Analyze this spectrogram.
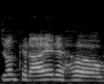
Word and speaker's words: Duncan Idaho: I know that Duncan Idaho rhymes with he's a hoe, so we should all laugh at that.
